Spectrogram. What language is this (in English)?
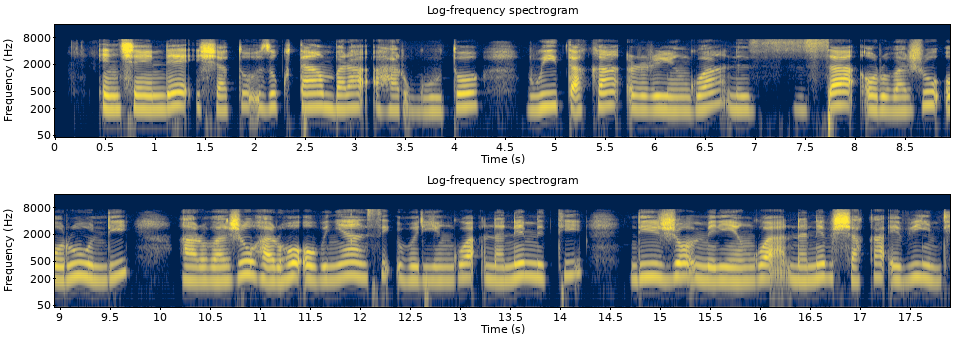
Nyankole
